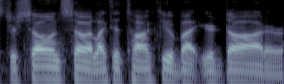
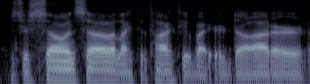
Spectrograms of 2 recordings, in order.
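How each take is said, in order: First: It sounds purposeful, aimed at persuading someone. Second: It sounds tentative, feeling its way without aim.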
